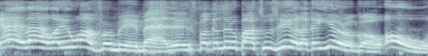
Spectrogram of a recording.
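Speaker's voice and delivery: put-on old Brooklyn accent. Voicing the old cat that gets yelled at: Tammany Hall Brooklyn accent. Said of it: "a Tammany Hall kind of accent".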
